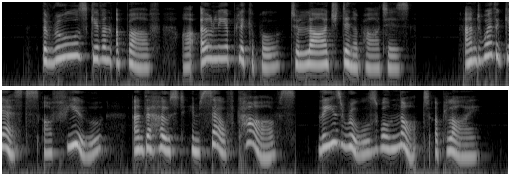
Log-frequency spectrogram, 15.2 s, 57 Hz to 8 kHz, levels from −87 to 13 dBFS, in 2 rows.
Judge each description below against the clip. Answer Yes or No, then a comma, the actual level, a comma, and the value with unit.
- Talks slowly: Yes, slow, 105 wpm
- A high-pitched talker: Yes, high, 225 Hz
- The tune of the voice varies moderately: No, wide, 6.5 semitones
